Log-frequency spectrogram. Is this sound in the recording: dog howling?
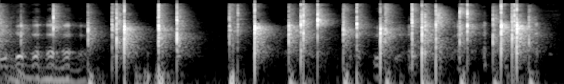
no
